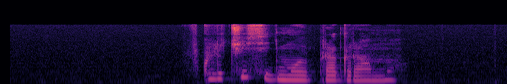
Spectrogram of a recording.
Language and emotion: Russian, neutral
